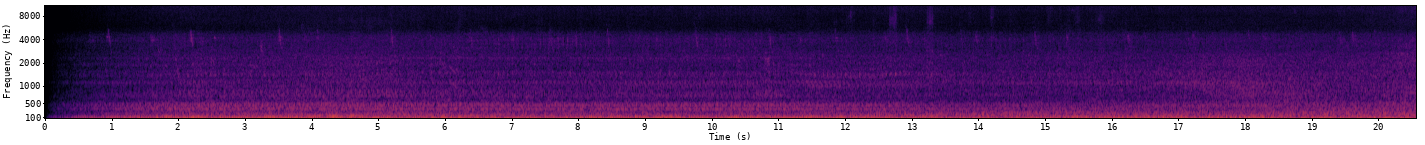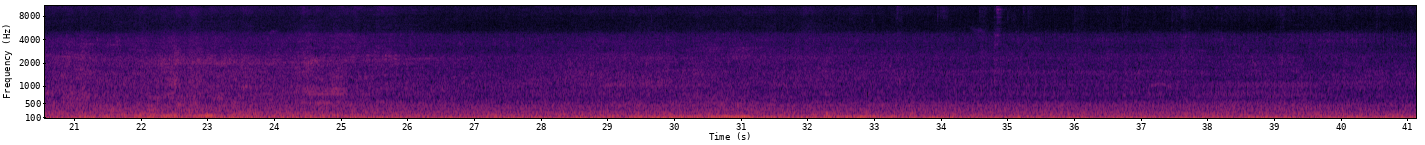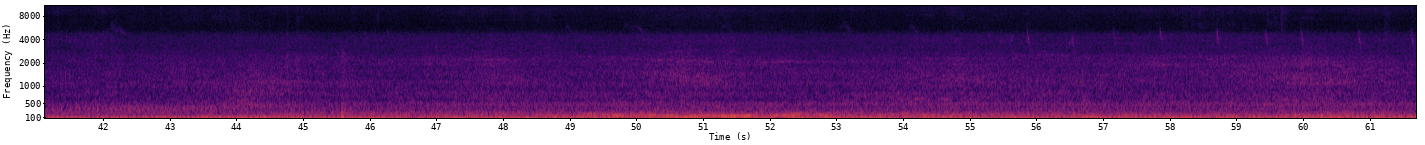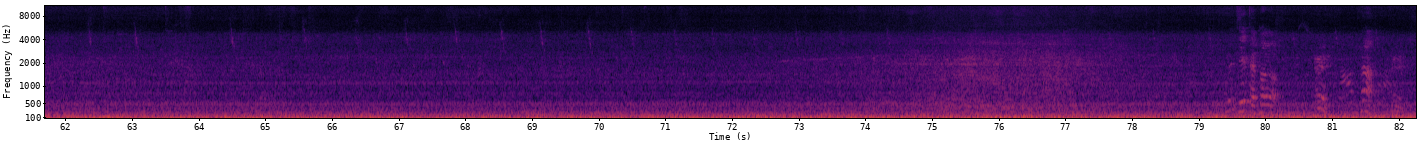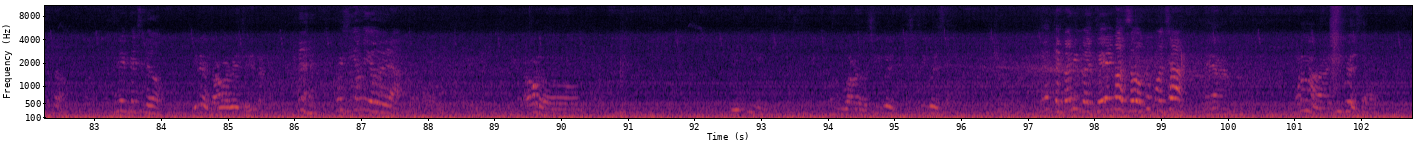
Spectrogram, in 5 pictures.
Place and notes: Next to the pier, In the bus station, Traffic Sound, Hot weather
